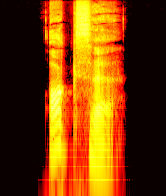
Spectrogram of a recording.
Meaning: ox (castrated bull; castrated male bovine animal)
- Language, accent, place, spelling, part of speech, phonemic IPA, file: German, Germany, Berlin, Ochse, noun, /ˈɔk.sə/, De-Ochse.ogg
